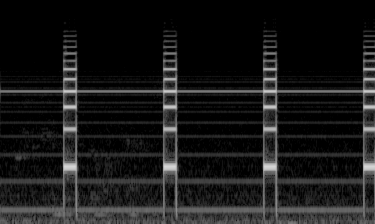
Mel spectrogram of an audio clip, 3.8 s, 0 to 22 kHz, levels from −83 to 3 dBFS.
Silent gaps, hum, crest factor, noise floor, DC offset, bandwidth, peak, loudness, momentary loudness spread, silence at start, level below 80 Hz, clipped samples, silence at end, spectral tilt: none; none; 18 dB; -42 dBFS; under 0.1%; 13 kHz; -2 dBFS; -14 LUFS; 3 LU; 0.65 s; -58 dBFS; under 0.1%; 0 s; 3 dB/octave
